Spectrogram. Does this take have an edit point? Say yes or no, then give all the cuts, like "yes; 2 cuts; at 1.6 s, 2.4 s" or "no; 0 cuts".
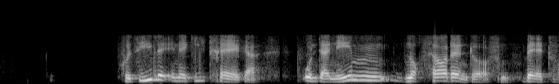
no; 0 cuts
